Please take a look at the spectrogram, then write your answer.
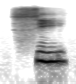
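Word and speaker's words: xi: do I mean by your X is your s so x i how do you pronounce it it's not Z it is C you take this X Change it to a s uh so become C see c c okay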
